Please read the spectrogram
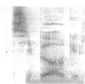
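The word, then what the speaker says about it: C-borg: apprivoiser les C Borg cyborg, j'essaie de réinventer un peu le terme de cyborg avec une connotation plus positive. C'est c tiré borg pour creative borg mais prononcé Cyborg, Voilà.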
